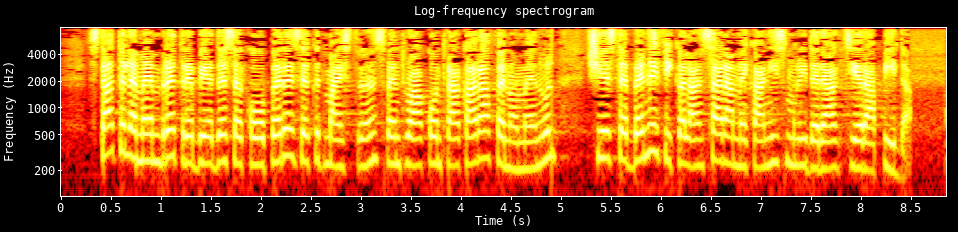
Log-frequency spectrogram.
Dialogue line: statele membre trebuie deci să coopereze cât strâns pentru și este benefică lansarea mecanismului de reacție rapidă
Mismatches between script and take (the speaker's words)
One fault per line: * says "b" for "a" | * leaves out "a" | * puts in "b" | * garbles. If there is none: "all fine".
* puts in "mai"
* puts in "a contracara fenomenul"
